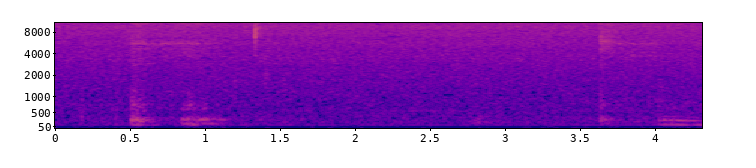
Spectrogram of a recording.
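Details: A sleeping Scottish Terrier snores indoors: short, low, rumbling breaths near the start, a quiet gap, then another snore rising at the end, with faint room noise between.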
